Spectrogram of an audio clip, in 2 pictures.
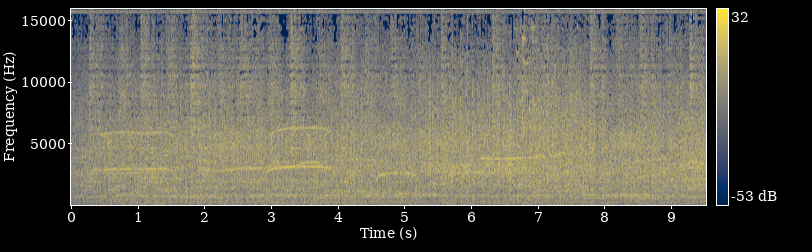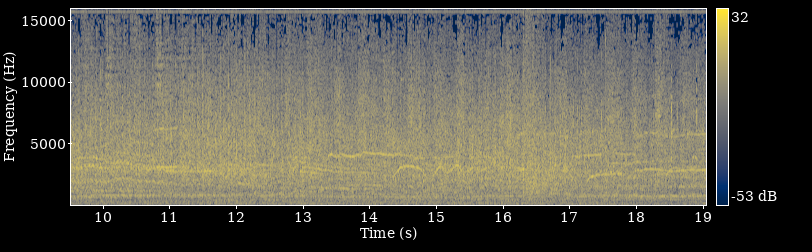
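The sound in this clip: A motorcycle does a burnout at a warehouse party, its engine revving hard in a continuous loud roar mixed with tire squeal, while a crowd cheers and shouts throughout.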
